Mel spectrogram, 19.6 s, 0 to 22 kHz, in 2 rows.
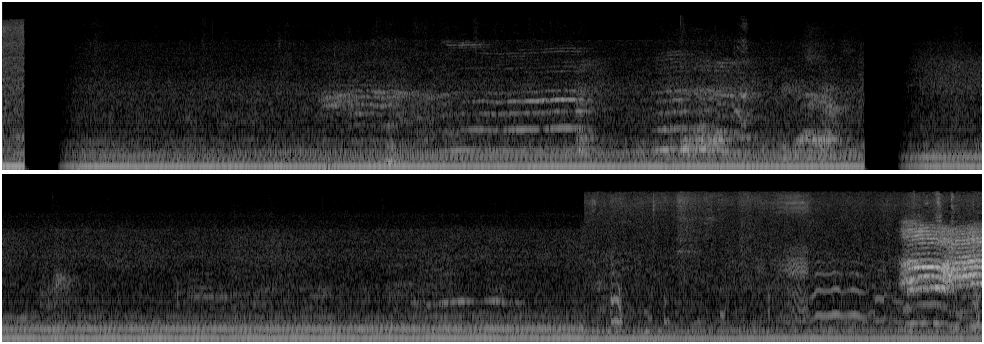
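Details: Newborn Dachshund puppies from a litter of eight, five males and three females, born on Sunday 5 May to Pien and Ott, indoors. They give short, high whining squeaks in bursts over a steady low electrical hum, with a little human speech.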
